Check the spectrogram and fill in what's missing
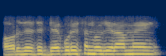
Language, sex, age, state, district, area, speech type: Hindi, male, 30-45, Rajasthan, Jaipur, urban, conversation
